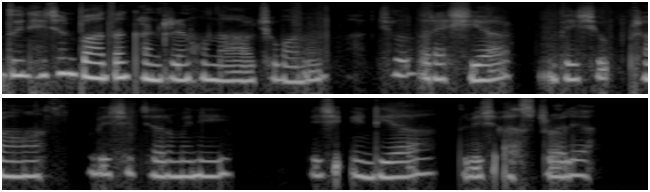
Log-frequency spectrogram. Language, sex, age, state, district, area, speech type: Kashmiri, female, 18-30, Jammu and Kashmir, Kulgam, rural, spontaneous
